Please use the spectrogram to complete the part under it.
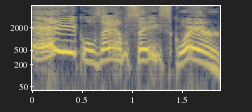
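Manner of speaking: Southern Alabama drawl, very high and very slow. A comedian retells Bill Burr's joke, doing Albert Einstein with an Alabama accent. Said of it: "what if Albert Einstein was from Alabama?".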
